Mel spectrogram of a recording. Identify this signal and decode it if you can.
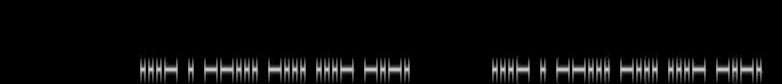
Morse code, heard as a keyed tone, about 32 wpm, 700 Hz. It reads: VE7BVC VE7BVC
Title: DXCC-100 Call Signs - 6 Characters - Repeated 2x - 30wpm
